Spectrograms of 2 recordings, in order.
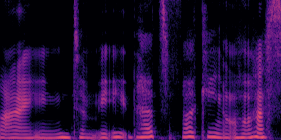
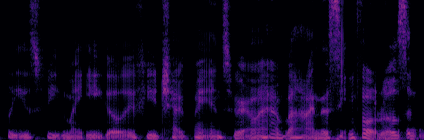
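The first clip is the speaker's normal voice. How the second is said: ordinary talk, nothing marked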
